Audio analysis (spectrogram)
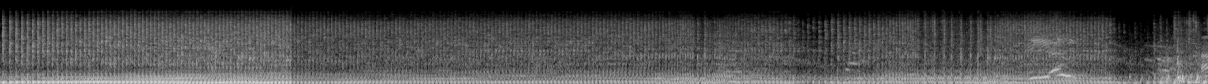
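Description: A boat's engine running on a fishing vessel, a loud close throbbing drone that drops to a quieter steady chug after a few seconds, with people talking and shouting over it.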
